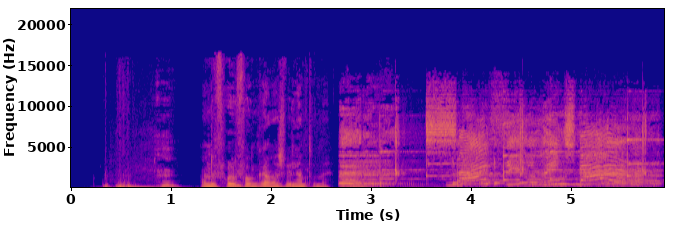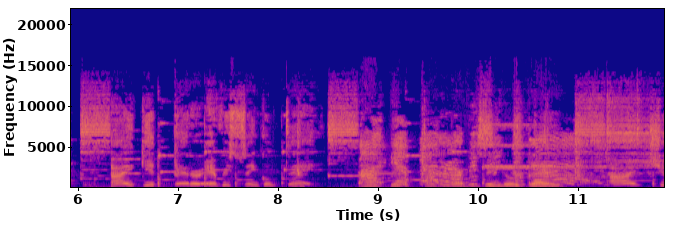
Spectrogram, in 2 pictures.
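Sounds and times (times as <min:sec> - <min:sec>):
speech: 0:00.3 - 0:03.1, 0:06.4 - 0:11.8
upbeat motivational children's rap song over a bouncy beat: 0:02.7 - 0:11.8.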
